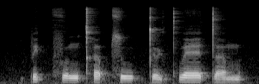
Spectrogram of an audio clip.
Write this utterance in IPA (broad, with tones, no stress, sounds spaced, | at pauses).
p ɪ˥ k̚ f ʊ˧ ŋ kʰ ɐ˨ p̚ s uː˧ p̚ t̪ ɵ˨˩ ɥ kʷʰ ɛː˥ t̪ ɐ˨˩ m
